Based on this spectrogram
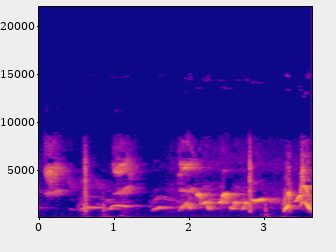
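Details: White-rumped shama in full, lively song, used to provoke a rival: varied whistled phrases, high sweet notes alternating with lower warbles and sharp clicks, quick rising and falling slurs, brief pauses between bursts.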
